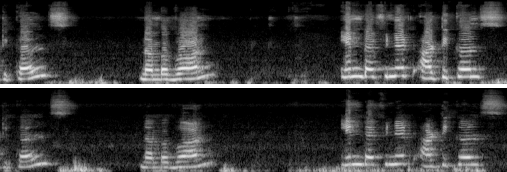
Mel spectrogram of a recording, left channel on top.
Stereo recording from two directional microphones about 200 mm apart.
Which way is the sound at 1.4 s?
50° left (ahead or behind).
